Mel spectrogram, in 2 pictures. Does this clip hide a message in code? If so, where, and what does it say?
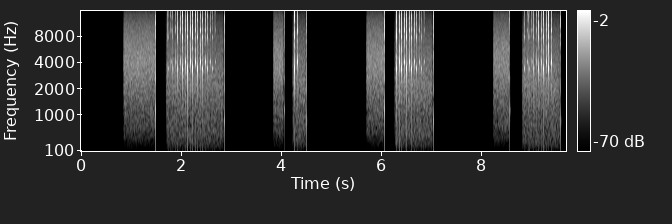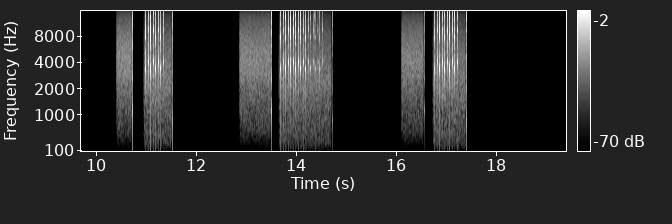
Yes: pulse dialling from 0.8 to 17.4 s, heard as a rotary dial, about 10 pulses a second. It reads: 0 1 6 6 4 9 5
